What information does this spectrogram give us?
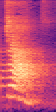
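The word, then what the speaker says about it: ꦕꦁ: Cang. Co ditambah eng dibacanya cang, ya.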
